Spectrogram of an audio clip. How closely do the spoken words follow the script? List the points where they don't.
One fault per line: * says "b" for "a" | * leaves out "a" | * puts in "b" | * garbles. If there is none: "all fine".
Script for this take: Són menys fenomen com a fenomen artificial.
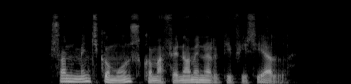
* says "comuns" for "fenomen"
